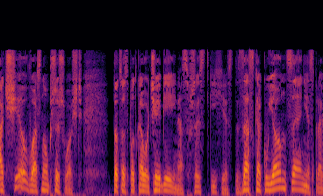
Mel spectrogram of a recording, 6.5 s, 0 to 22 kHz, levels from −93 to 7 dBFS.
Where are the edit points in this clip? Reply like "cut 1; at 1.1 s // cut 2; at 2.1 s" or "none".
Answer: none

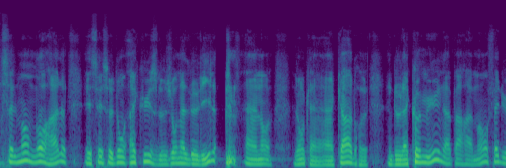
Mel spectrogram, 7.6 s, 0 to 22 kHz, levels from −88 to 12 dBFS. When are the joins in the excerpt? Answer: none

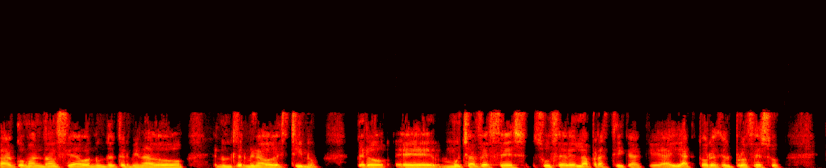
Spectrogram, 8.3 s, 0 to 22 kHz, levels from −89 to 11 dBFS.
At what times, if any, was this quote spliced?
none

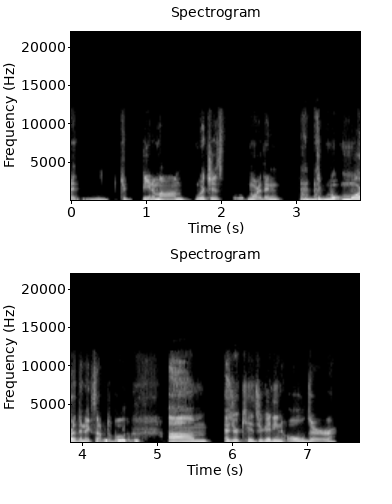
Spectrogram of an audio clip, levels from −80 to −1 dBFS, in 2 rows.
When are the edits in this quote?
none

